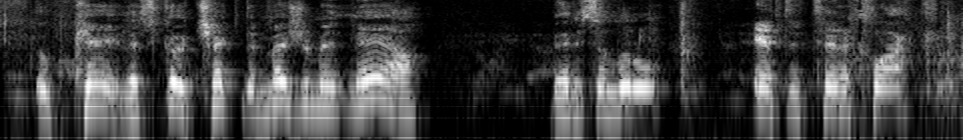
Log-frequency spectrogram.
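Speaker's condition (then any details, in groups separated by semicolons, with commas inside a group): No condition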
